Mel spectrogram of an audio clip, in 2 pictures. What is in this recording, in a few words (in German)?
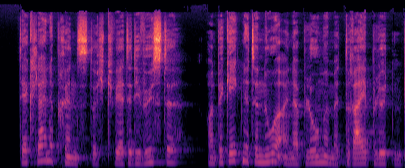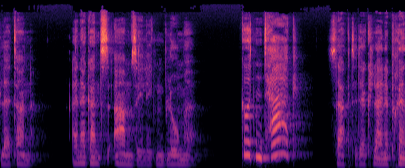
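Hörbuch; Antoine de Saint-Exupéry - Der kleine Prinz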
